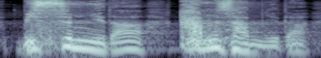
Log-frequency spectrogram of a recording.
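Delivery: loud confident declaration; proclaiming aloud. Acted. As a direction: call it out boldly. Congregation's proclaimed response. (힘차게 외치듯)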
